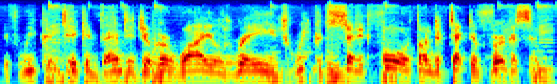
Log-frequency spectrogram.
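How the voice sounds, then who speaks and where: A man's voice: on the low side, moderate pace, close to an everyday voice. A man as a portentous schemer over guitar music. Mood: scheming, grave. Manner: dramatic, portentous. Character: scheming, melodramatic vaudeville conspirator, grave and ruthless. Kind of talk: improvised comedic radio soap acting. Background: plucked guitar music.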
